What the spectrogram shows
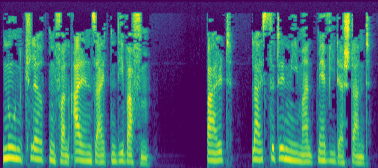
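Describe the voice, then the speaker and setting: Narrator for a historical audiobook, even and measured, recorded dry and close. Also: medium pitch, no echo.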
